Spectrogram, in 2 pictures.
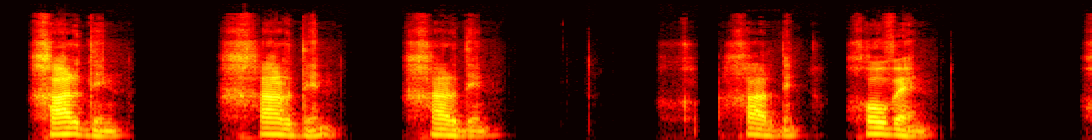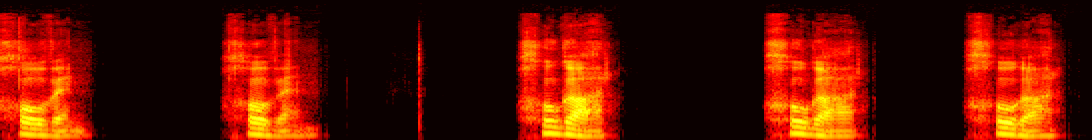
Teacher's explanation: गले में से निकलता है, जिसको बोलते हैं ख, ख। एच के साथ हल्का सा ख साउंड, एच के साथ हल्का सा ख साउंड, इट विल बी ख।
